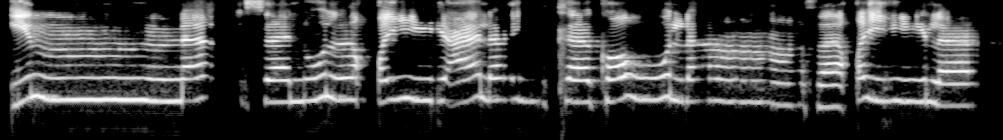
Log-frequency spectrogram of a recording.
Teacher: Jadi mad iwad. Fathah tanwin berubah menjadi fathah 2 harakat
